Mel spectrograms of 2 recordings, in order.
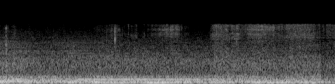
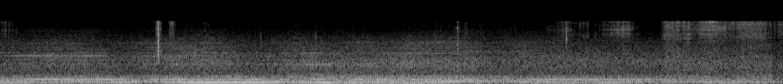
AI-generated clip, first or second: first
